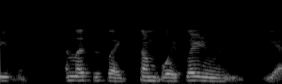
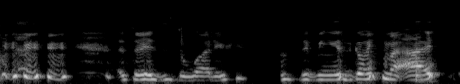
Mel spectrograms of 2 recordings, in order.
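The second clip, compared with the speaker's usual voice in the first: very loud, high, swooping talk through laughter; 6 semitones higher, 12 dB louder than usual. Answering a friend who asks about tears: laughing while talking. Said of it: "are you crying from laughing so hard?".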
